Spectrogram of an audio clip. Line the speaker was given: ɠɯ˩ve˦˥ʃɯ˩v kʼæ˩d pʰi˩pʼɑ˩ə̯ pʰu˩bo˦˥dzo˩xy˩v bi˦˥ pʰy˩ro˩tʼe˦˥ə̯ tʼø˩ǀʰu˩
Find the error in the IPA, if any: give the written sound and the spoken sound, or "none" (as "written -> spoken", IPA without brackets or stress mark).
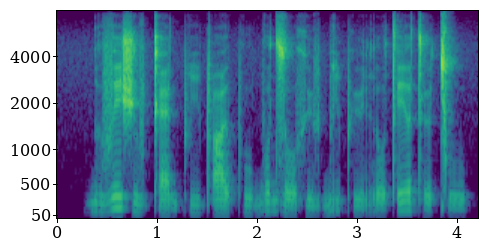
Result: none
